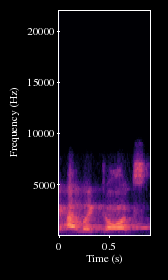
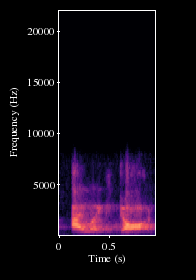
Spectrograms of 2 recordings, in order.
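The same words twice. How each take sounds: First: "dogs" ending in a clear S. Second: "dog" ending on the g alone. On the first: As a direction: add the S at the end of "dogs". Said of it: "with an S". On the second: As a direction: leave the S off "dog". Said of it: "with no S". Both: Shown as a demonstration.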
